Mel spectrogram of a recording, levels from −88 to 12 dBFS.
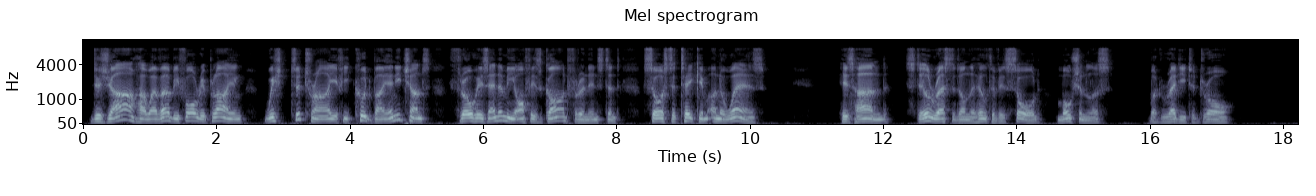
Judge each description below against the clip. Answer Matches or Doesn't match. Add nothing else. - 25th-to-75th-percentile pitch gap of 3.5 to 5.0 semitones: Matches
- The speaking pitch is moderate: Doesn't match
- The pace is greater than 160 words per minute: Doesn't match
